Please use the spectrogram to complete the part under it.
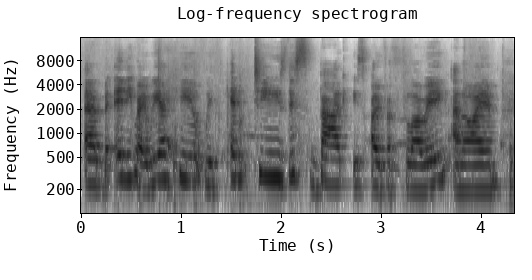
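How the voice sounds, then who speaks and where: A young woman with a slightly croaky voice, chatting casually through a beauty product review and rambling with frequent ums. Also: on the high side, a little fast, a bit bright, a little hiss or hum, rough recording. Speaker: beauty vlogger. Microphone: camera.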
